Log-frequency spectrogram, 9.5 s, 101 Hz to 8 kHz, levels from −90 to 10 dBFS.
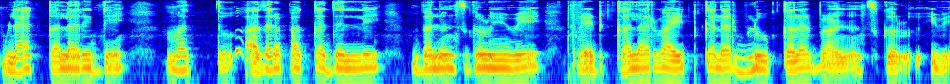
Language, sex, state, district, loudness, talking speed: Kannada, female, Karnataka, Bidar, -19 LUFS, 115 wpm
